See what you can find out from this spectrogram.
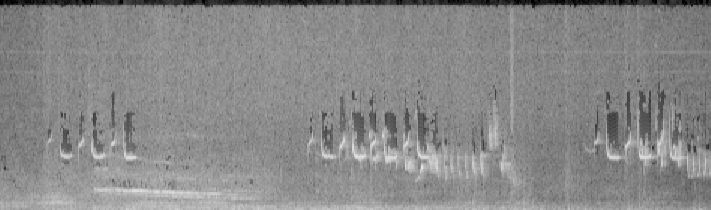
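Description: A rare winter bird in the Black Forest calls in three bursts of short, high, rapid chirps, as if from afar. The call is cut by wind turbine rotors and rises above a steady, monotone rushing roar that fills the low end throughout, while fine ice crystals fall.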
